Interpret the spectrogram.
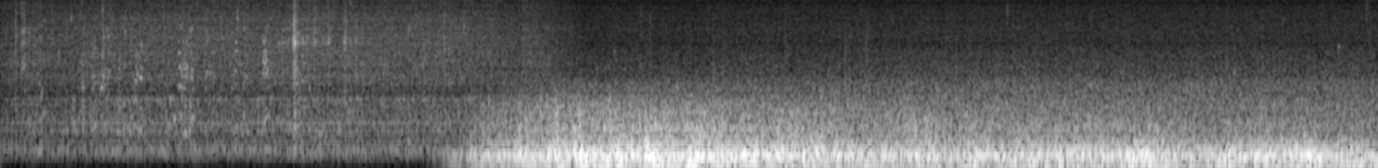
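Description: Thunderstorm downpour: faint scattered drips and ticks at first, then about four seconds in heavy rain sets in suddenly and stays loud, with a deep rumble of thunder beneath it.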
